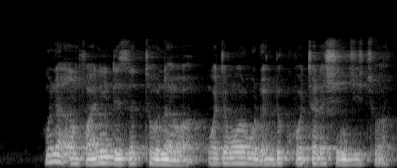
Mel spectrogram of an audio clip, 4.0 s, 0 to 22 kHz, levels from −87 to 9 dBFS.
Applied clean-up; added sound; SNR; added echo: none; none; none; reverberation time 0.6 s.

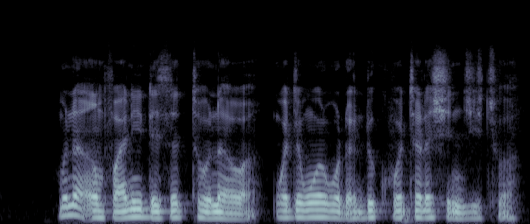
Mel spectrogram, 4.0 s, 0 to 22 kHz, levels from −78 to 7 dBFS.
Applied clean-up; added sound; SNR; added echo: none; none; none; none.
